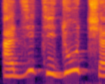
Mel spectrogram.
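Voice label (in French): "zitidduccia", Gravona (sud)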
